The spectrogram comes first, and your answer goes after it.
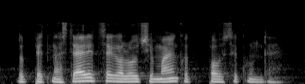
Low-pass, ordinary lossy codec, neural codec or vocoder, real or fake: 7.2 kHz; Opus, 32 kbps; none; real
